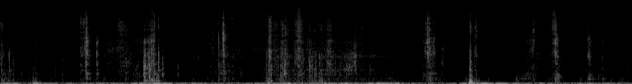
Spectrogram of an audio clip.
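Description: Paper dollar bills being handled: short rustles and crinkles with light taps, several of them spaced irregularly.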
